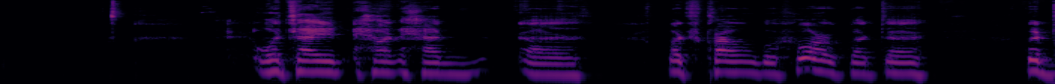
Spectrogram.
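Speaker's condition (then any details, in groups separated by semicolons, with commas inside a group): Mobius syndrome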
